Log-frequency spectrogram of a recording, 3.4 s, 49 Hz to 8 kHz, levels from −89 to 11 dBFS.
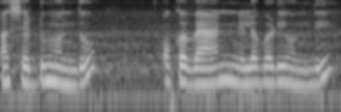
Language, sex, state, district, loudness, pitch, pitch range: Telugu, female, Telangana, Mahabubabad, -18 LUFS, 190 Hz, 185-200 Hz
